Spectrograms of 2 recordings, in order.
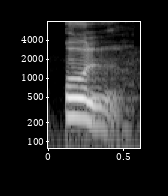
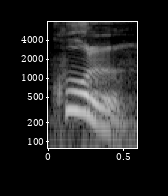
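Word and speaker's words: قل: Qul. Jadi membaca qul itu bukan kul.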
